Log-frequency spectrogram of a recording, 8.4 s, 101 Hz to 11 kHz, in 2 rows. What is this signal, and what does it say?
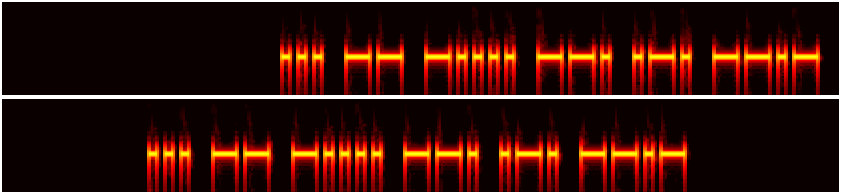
Morse code, heard as a keyed tone, about 30 wpm, 700 Hz. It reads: SM6GRQ SM6GRQ
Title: DXCC-100 Call Signs - 6 Characters - Repeated 2x - 30wpm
